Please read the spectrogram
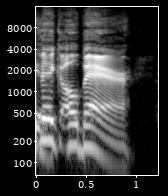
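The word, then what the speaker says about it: Ludvig Åberg: Wes, I like that you got Ludwig's pronunciation right, though. – Thank you, Wes. Thank you. – Ludwig Ober. Because it's been Aberg, you know, but...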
